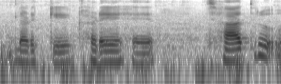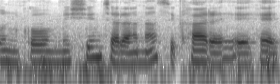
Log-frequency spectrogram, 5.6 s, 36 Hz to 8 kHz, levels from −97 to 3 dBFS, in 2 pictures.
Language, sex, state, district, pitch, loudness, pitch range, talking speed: Hindi, female, Uttar Pradesh, Budaun, 150 Hz, -27 LUFS, 130-160 Hz, 105 wpm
